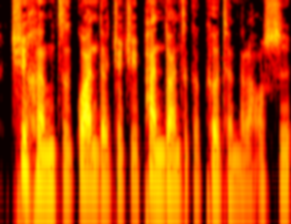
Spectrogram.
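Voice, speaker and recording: Fairly quick in pace, a woman speaks in a very clean recording with a silent background and a dry, close sound with no echo. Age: 50s. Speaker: entrepreneur and course student. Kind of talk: interview. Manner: animated.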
